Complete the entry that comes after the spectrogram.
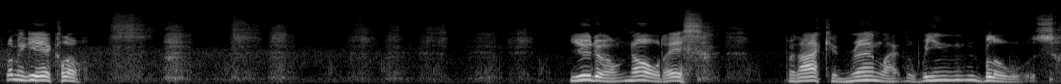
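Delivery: a badly faked Southern accent, dragged out like Forrest Gump; terrible accent. Dropping a Forrest Gump cap hint to viewers in a badly faked Southern accent. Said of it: "That was a terrible accent".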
